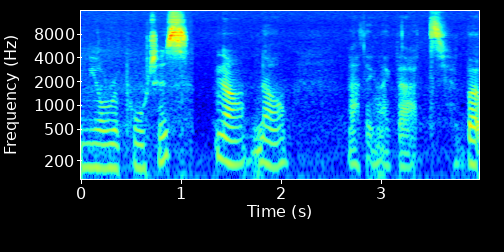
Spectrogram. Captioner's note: none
